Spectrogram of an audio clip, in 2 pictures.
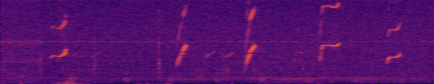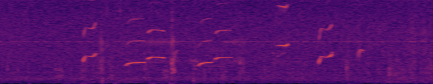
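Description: Small birds chirping: scattered short, high chirps and quick upward-sweeping notes throughout, with a brief low rumble of wind on the microphone about a second in.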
